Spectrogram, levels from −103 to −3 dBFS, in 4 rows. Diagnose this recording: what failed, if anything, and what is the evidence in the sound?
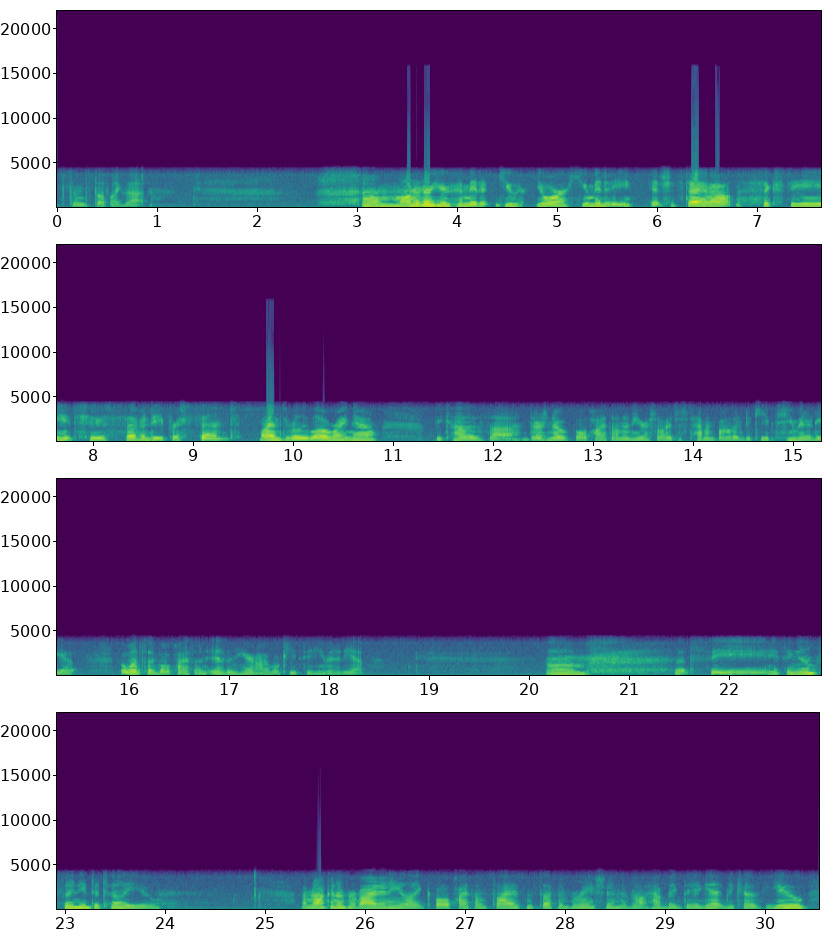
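Playback applied de-emphasis wrongly from 9.87 s onward: the treble slopes smoothly down, about 13 dB at 10 kHz, leaving the sound dull and muffled.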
